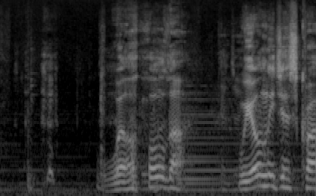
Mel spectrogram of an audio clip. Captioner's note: chuckles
